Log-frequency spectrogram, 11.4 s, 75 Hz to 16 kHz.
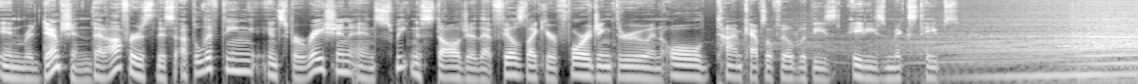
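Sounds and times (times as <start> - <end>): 
speech: 0.0 - 10.0
car engine revving: 7.1 - 11.3.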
